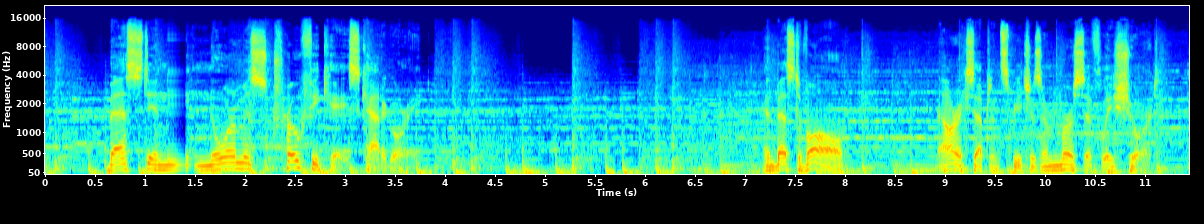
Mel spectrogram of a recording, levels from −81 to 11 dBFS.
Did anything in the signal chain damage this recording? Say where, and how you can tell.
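Yes. From 1.23 to 1.42 s the sound stalls into a fading buzz, a smeared, decaying band on the spectrogram, likely a network call audio freeze draining the jitter buffer.

Right after, a skip ahead at 1.48 to 1.51 s drops about 100 ms. The jump splices the waveform almost directly.

Jitter buffer slow-down at 1.72 to 1.98 s (87% speed) and 3.77 to 4.37 s (90%) repeats pitch periods, stretching spectrogram features at unchanged pitch.

A jitter buffer speed-up from 6.92 to 8.45 s runs at 106%, trimming about a tenth of a second of pitch periods while the pitch stays the same.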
